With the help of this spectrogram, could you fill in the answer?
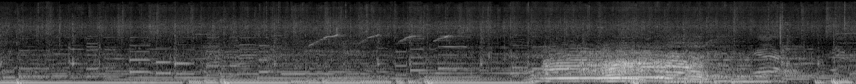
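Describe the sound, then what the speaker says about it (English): Herd of cattle mooing on a mountain trek alongside goats and sheep, several low drawn-out moos overlapping, with one louder, nearer call rising near the end amid outdoor noise. "a trek up the mountains where a herd of cattle,"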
